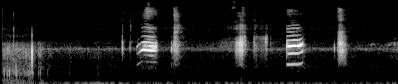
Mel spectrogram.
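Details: Rescued kitten with cat flu, sneezing and with badly crusted eyes, giving two short, high, nasal mews about a second and a half apart, its cry sounding pained, over a faint steady high-pitched hum in the background.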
